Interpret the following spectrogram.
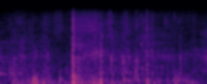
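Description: Light knocks of a football being dribbled and tapped along the floor, mixed with footsteps; one sharper knock comes about three quarters of a second in.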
